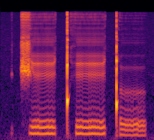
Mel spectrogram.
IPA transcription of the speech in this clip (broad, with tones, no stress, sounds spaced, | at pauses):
t͡ʃ eː˥ ǃʰ eː˥ ǃ ɵ˩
